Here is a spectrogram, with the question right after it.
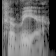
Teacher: in this word the stress should fall on the second syllable so it should be pronounced as career please be careful with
